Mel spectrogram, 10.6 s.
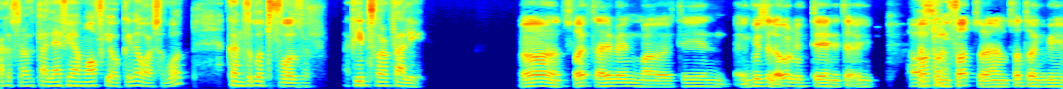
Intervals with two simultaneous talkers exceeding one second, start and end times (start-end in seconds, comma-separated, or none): none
